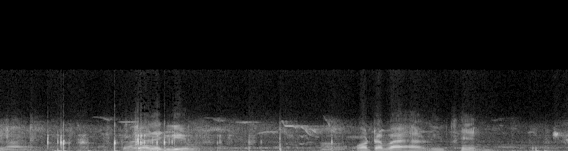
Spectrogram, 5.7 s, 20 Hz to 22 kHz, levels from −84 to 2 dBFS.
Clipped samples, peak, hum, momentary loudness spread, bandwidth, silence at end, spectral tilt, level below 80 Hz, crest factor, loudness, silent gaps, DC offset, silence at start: under 0.1%; -2 dBFS; none; 15 LU; 12 kHz; 0 s; -6 dB/octave; -40 dBFS; 24 dB; -25 LUFS; none; under 0.1%; 0 s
